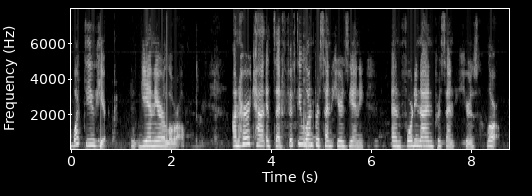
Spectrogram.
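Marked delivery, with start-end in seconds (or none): none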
